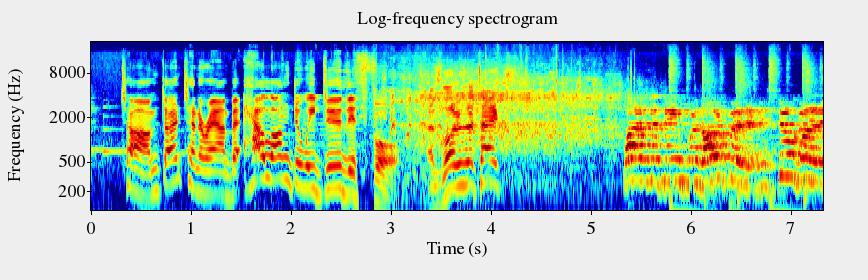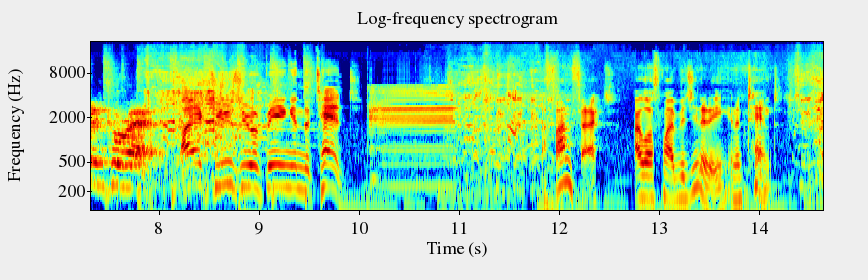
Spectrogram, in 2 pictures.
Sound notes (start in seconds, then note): 10.1 buzzer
